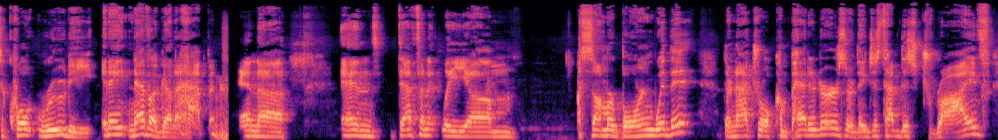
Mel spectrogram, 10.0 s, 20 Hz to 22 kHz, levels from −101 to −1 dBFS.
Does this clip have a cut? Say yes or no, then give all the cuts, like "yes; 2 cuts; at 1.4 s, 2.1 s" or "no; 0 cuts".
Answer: yes; 2 cuts; at 2.3 s, 8.6 s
